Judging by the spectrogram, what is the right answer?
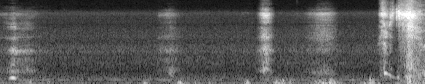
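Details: Woman sneezing from cat allergy after being around a friend's cat, fan running in background: a run of several sneezes ending in a loud forceful one, faint breathing between.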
